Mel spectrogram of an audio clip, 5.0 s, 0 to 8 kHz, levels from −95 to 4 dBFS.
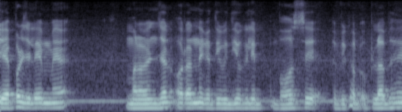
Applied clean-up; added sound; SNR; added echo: none; none; none; none.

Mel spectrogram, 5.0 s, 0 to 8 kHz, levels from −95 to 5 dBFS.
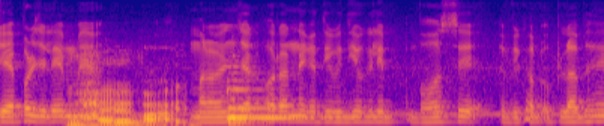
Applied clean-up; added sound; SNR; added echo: none; Bowed string instrument + Growling; -4 dB; none.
